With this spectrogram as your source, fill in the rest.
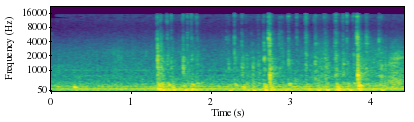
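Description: Typing on a computer keyboard to write a message, a run of uneven key clicks starting after about a second over a steady low hum, close and fairly quiet.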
